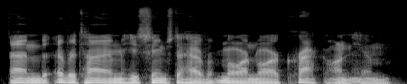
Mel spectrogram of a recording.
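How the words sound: It is read in Dumbledore's character voice.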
